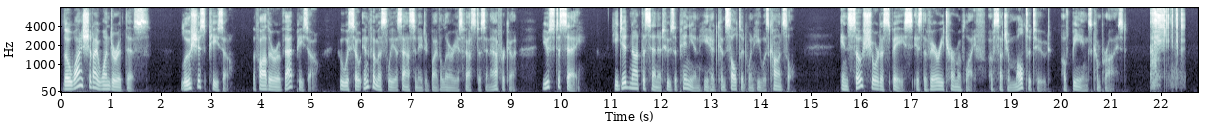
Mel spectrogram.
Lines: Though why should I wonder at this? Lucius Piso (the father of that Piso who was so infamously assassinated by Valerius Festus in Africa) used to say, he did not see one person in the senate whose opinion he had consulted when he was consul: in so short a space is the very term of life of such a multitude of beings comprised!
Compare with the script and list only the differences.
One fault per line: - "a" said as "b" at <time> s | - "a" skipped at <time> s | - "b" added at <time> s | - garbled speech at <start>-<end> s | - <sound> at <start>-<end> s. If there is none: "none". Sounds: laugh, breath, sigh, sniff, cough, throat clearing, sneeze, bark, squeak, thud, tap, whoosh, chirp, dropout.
- "see one person in" skipped at 11.6 s
- squeak at 21.8-22.5 s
